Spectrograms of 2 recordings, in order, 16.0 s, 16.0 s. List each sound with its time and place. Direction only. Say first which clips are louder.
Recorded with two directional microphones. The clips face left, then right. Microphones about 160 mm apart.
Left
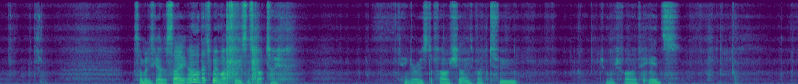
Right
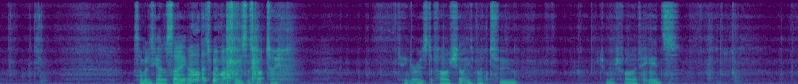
0.7 s zipper: left 2 dB; 5° left (ahead or behind)
2.6 s speech: left 6 dB; 50° left (ahead or behind)
7.9 s speech: left 5 dB; 35° left (ahead or behind)
12.3 s speech: left 5 dB; 35° left (ahead or behind)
